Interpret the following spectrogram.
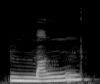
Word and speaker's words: Meng: But it's my middle name is Meng, spelled M-E-N-G. So that's how you pronounce it.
